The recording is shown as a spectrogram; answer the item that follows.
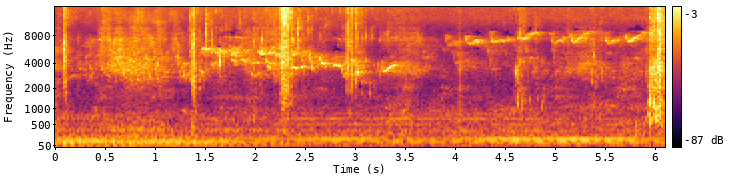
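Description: Small splashes and drips of a dog wading in shallow lake water, over a steady low hum, with faint high chirps in the middle and later part.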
